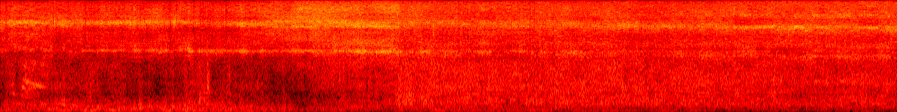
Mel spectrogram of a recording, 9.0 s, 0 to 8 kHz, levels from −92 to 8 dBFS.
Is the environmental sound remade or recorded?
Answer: remade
